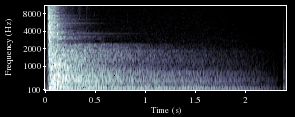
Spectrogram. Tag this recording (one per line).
Industrial
Machinery
Metal
MetalHit
Steampunk
Sword
Weapon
